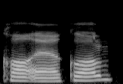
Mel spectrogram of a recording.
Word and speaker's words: calm: Wind and the sea was calm. The uh cold cal. The band were playing. L is silent. Don't pronounce M. Yes. Calm, calm, calm.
